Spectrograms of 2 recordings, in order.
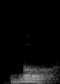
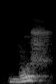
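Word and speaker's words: Buch: böyle ince ünlü olursa ama kalın ünlü olursa bu sefer de kalın H harfini veriyor a u ve o önünde olursa mesela Das Bu kitap demek buh Mesela bu hani yukarıda ş gibi okunuyor demiştim ya buna buş diyemeyiz Yani kalın h harfi veriyor buh Das buh ya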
